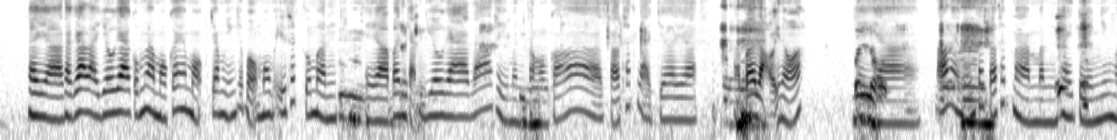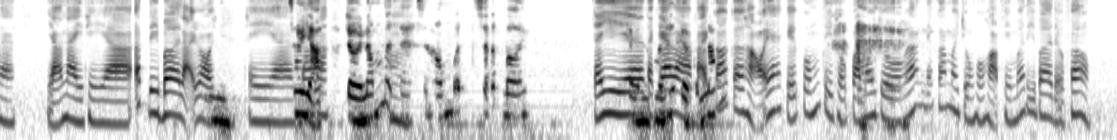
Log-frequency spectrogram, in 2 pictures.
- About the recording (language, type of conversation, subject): Vietnamese, unstructured, Bạn thích môn thể thao nào nhất và vì sao?
- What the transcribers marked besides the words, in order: static; tapping; distorted speech; other background noise; chuckle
